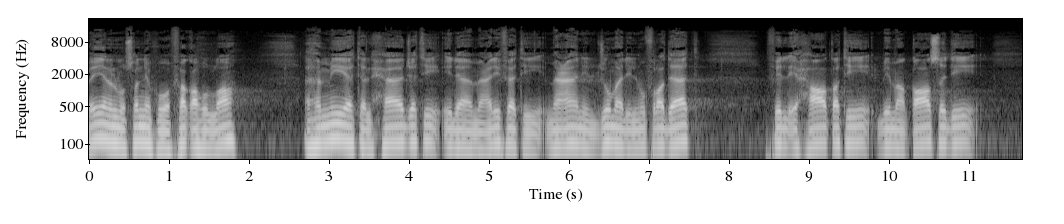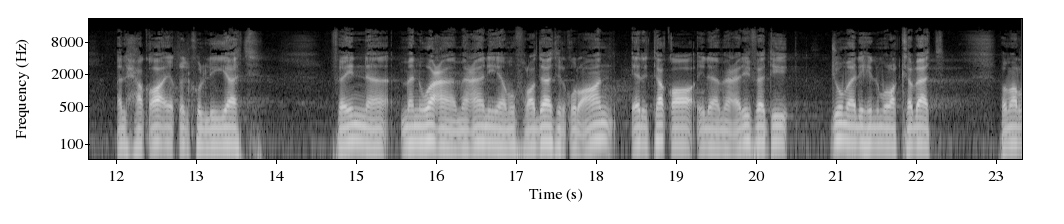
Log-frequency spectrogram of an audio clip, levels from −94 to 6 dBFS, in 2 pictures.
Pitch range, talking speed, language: 100-115 Hz, 70 wpm, Arabic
